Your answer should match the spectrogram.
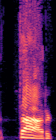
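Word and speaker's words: Tár: La película se llama Tar, con acento en la A, que es el apellido de la protagonista, a quien interpreta a Cate Blanchett, que es Lydia Tar.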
